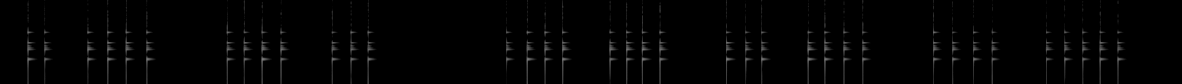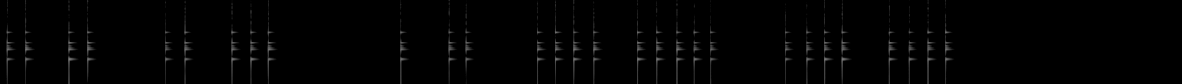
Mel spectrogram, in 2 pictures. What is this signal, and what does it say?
Tap code, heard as taps on glass, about 5 knocks a second. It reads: IS TOUGH BUT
